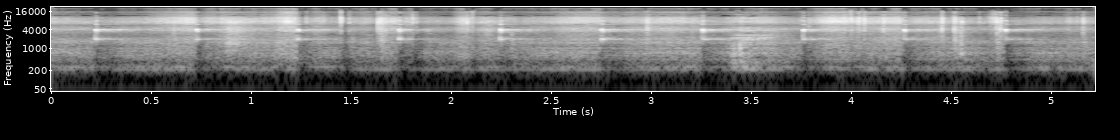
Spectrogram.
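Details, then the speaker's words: Commercial plant room gas pipework, boiler isolated, gas sniffer held at a joint on a pipe with lagging moved aside: sharp high clicks about once a second; detector alarm at leaking joint. "Oh, listen to that bad boy. I'm going to check other areas as well, because there may be more than one area leaking."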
